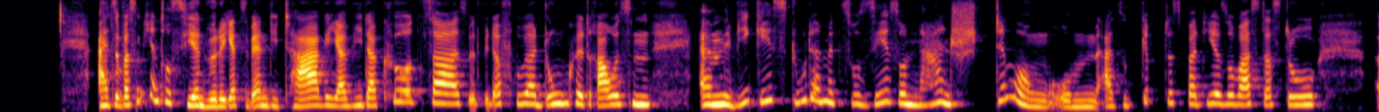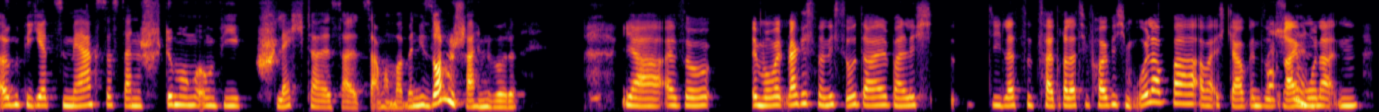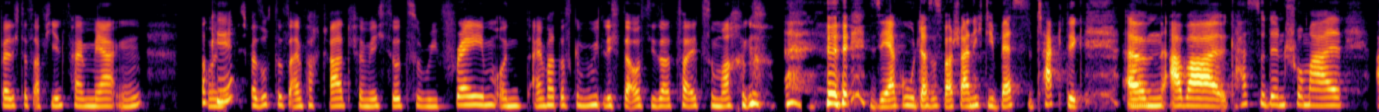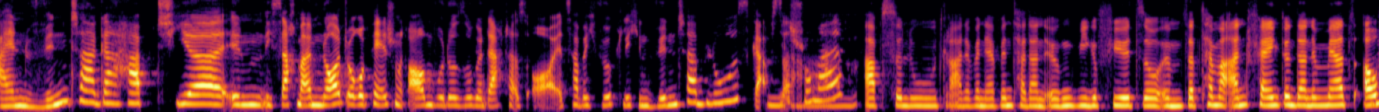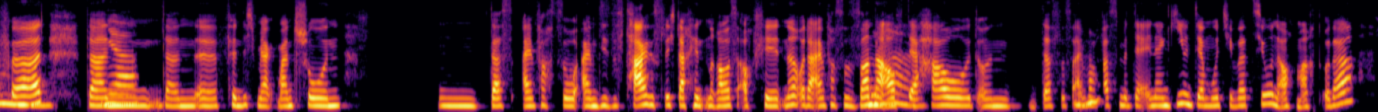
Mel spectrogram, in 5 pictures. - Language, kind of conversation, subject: German, podcast, Wie gehst du mit saisonalen Stimmungen um?
- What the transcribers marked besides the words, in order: in English: "reframen"; chuckle; unintelligible speech; drawn out: "Ja"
